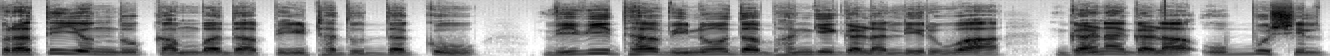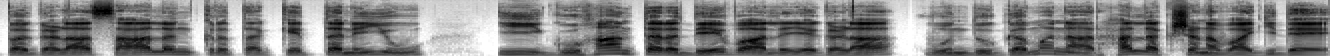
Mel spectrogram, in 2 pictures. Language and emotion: Kannada, neutral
